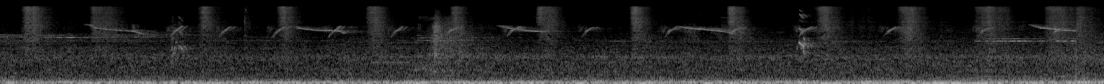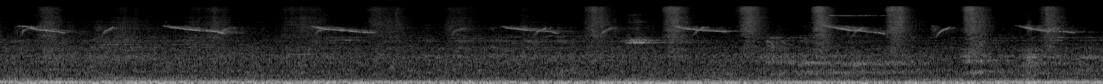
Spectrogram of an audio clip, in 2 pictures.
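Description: A steady low rumble throughout, with a bird repeating a short, high, falling chirp about once a second.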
